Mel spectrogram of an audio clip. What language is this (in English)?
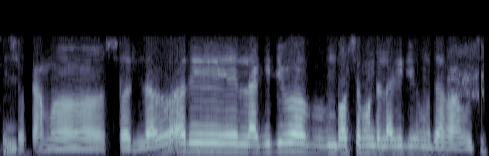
Odia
